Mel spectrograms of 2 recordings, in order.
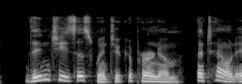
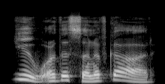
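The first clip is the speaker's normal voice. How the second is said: ordinary delivery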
